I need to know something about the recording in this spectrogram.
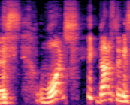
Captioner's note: laughs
